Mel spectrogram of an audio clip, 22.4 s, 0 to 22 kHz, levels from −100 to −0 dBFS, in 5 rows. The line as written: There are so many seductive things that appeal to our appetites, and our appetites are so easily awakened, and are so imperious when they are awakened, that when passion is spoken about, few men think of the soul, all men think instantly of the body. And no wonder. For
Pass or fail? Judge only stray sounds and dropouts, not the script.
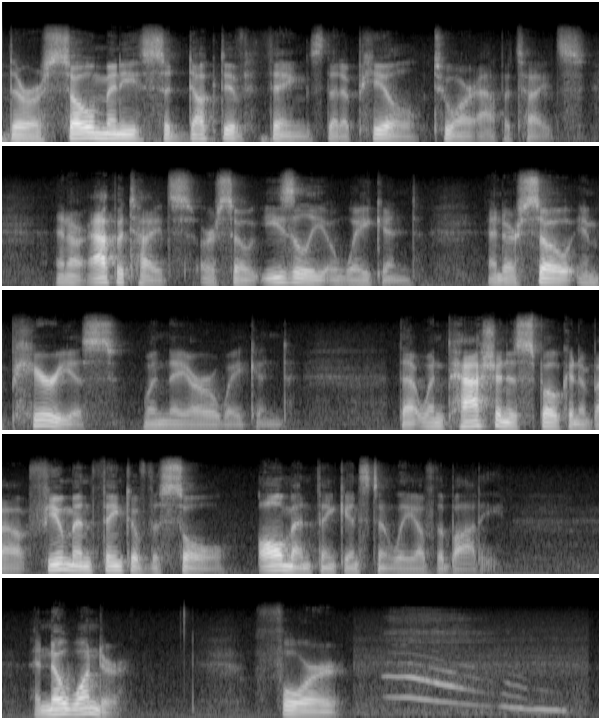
fail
